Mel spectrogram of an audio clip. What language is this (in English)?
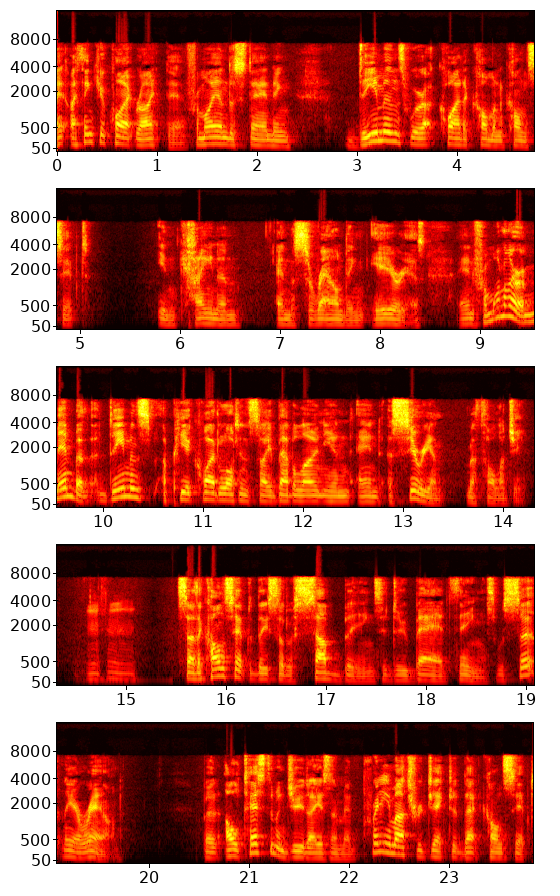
English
